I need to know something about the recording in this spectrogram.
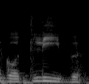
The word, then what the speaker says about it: Gotleyb: es digo bien así golap Perfecto perfecto suenan todas las letras sí origen judío alemán Ajá bien Así que lo pronunciamos bien got sí creo que en alemán se dice gotlib Ah ay que sería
